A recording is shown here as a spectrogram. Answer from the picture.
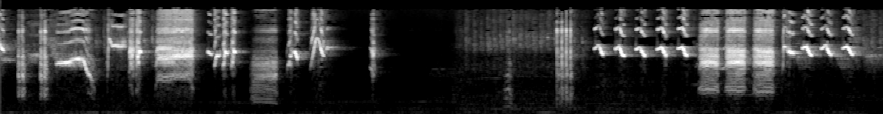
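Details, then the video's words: Morning calling of a Javan myna, said to prompt replies from other mynas; loud scratchy squawks and twisting whistles, a quiet pause, then a fast series of short repeated hooked notes. "Suara Panggilan jalak kebo Pagi Hari Bikin Jalak Lain Auto Respon"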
